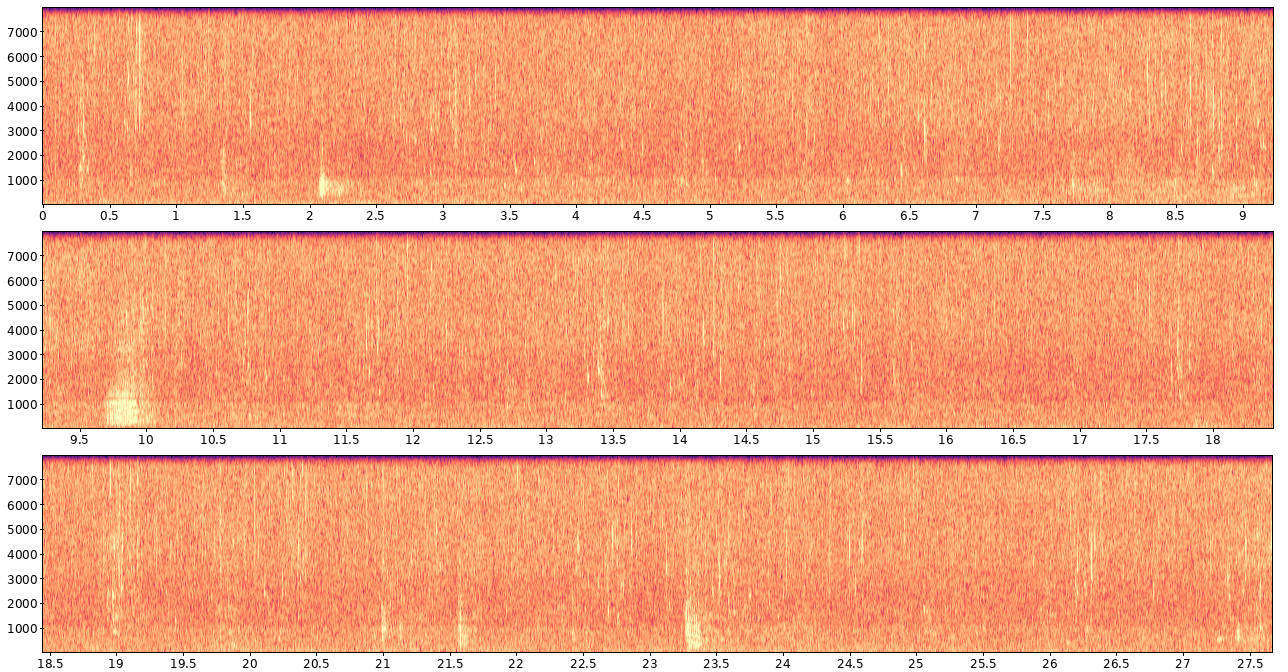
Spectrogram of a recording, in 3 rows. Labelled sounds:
9.7	10.0	croaking sound likely from a nearby submerged object, 0.94 to 1.1 kHz

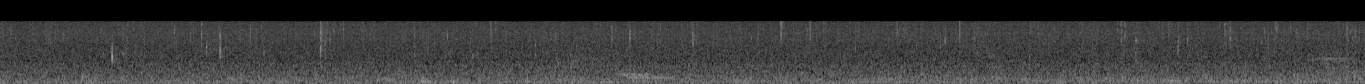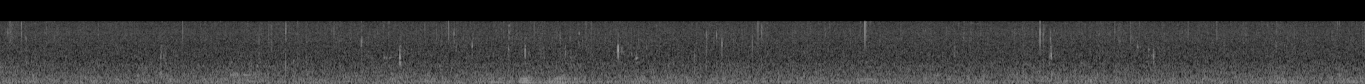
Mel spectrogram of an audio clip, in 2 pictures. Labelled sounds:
13.1	13.5	humpback whale, 1.1 to 1.3 kHz

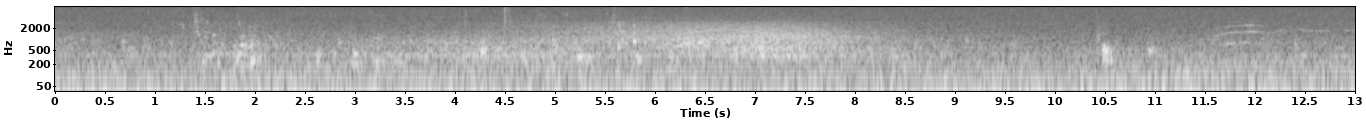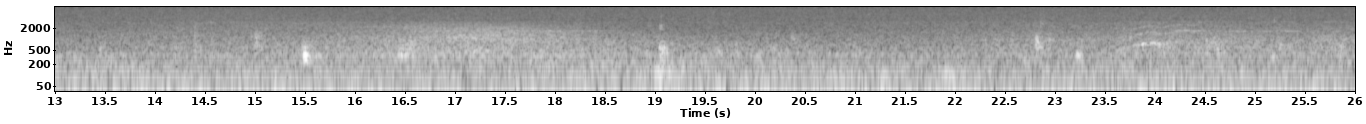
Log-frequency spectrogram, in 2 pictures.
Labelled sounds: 11.6	13.2	killer whale, Bigg's (transient), Gulf of Alaska transient, 0.48 to 3.5 kHz
23.7	25.6	killer whale, Bigg's (transient), Gulf of Alaska transient, 0.48 to 2.6 kHz

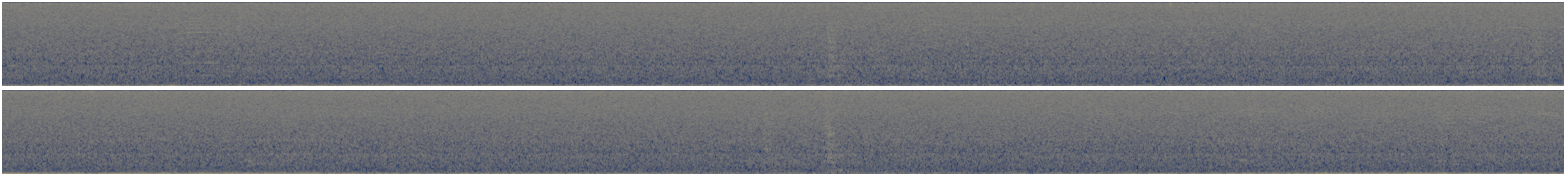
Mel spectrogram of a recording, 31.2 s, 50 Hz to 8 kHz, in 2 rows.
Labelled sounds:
1.8	2.1	killer whale, northern resident, A clan, call N03, 2.6 to 2.7 kHz

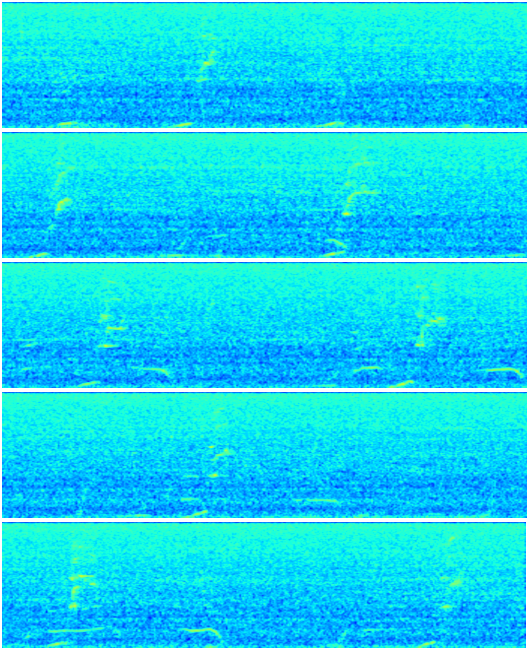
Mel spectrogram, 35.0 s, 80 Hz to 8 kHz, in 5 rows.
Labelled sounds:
14.3	14.5	humpback whale, 1.0 to 1.2 kHz
15.2	15.7	humpback whale, 0.99 to 1.7 kHz
19.7	20.0	humpback whale, 1.8 to 2.1 kHz
23.8	24.1	humpback whale, 1.5 to 2.1 kHz
28.9	29.3	humpback whale, 2.0 to 2.3 kHz

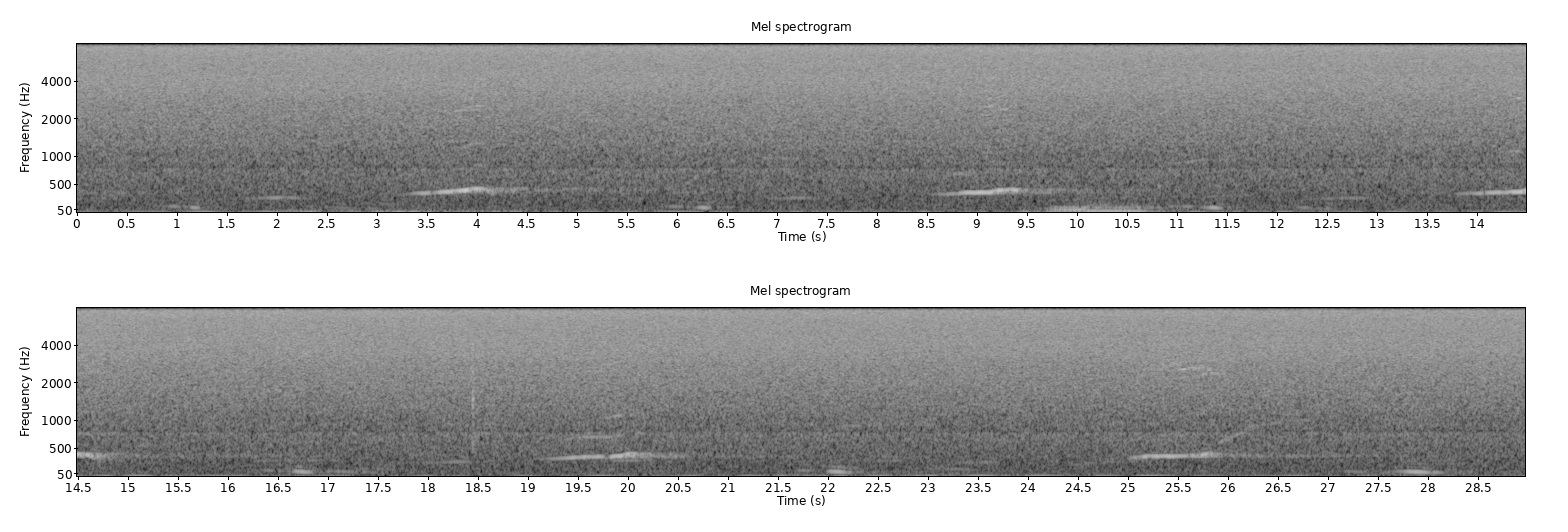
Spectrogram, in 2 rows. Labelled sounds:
25.5	25.8	humpback whale, 2.5 to 2.8 kHz

